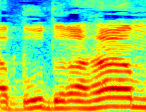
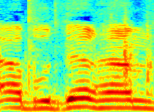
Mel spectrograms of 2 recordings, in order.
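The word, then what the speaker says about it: Abudarham: The fifth reason was from the Abu Draham or the Abu Derham, depending however you want to pronounce his word.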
